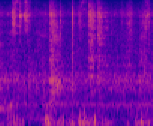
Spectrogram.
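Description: Cardboard fireworks boxes being handled: irregular low, muffled knocks and rubs as a box is lifted from the pile and turned over, over a faint steady hum.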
